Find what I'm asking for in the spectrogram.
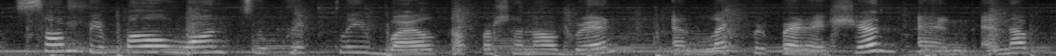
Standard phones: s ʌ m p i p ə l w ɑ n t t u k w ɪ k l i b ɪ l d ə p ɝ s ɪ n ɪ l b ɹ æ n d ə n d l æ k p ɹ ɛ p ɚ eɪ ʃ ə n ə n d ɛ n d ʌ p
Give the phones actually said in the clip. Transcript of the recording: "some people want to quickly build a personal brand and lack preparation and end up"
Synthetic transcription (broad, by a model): s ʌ m p i p ə l w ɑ n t t u k w ɪ k l i b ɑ l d ə p ɝ s ɪ n ɪ l b ɹ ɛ n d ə n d l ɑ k p ɹ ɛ p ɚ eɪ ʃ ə n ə n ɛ n ʌ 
